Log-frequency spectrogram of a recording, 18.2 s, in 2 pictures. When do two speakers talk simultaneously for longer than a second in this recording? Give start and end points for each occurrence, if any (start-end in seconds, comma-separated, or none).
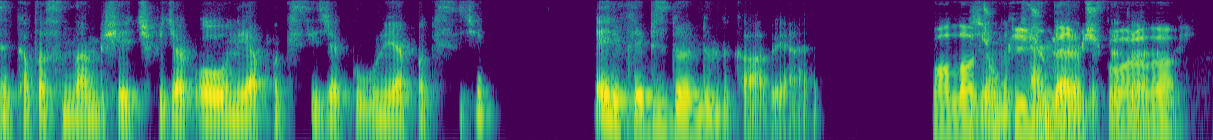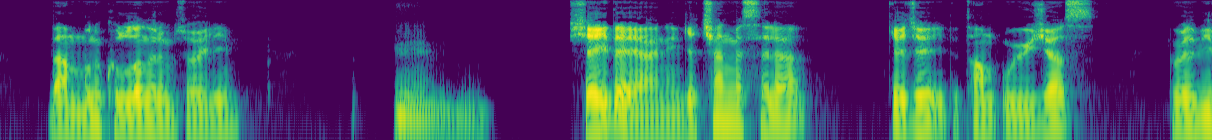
7.2-8.9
